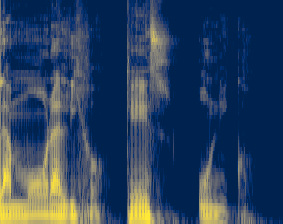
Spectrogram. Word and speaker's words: único: Para demostrar el amor único lleva acento en la U, único hacia un hijo.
